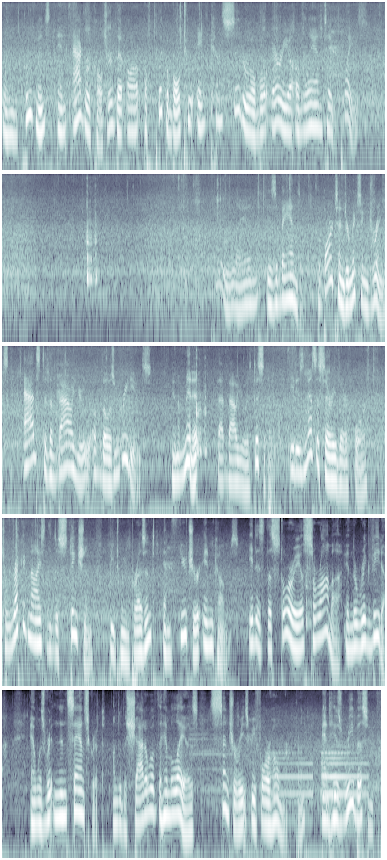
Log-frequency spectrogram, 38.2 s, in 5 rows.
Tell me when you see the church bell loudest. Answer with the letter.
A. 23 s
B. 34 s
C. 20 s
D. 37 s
D.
